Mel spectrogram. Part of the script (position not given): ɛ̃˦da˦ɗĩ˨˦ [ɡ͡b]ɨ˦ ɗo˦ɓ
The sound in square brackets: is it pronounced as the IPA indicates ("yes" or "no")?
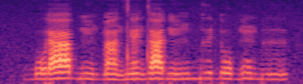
yes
